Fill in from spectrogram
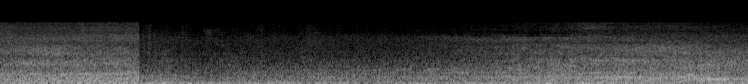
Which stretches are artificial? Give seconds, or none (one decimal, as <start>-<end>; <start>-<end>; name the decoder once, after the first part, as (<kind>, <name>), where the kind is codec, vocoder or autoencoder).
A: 1.7-2.3 (codec, HILCodec); 5.1-5.7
